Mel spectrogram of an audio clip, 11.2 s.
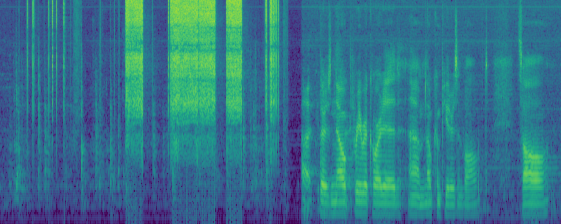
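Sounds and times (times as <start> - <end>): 
electric bug zapper arcing against a pencil: 2.5 - 5.8
speech: 6.0 - 9.7, 10.4 - 11.1.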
